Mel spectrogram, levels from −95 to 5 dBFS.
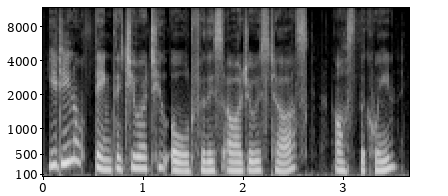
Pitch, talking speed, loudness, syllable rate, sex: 210 Hz, 260 wpm, -17 LUFS, 5.9 syllables/s, female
